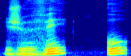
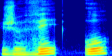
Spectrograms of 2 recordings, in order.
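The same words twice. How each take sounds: The two takes are said the same way.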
